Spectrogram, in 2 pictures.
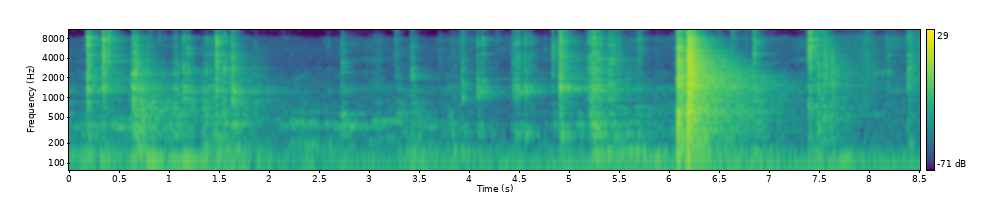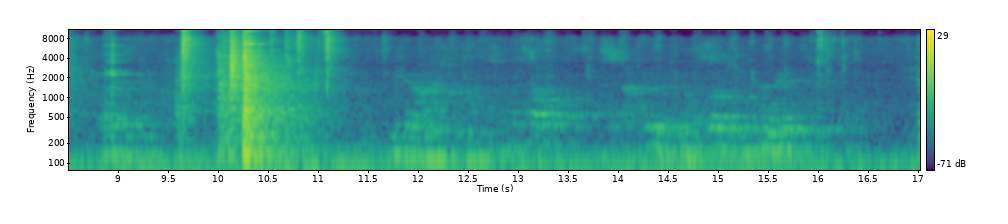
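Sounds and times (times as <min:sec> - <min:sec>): small metallic clicks and knocks: 0:00.1 - 0:02.0, 0:02.7 - 0:11.3.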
